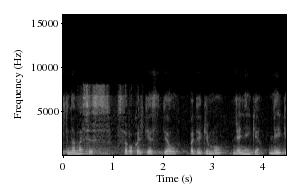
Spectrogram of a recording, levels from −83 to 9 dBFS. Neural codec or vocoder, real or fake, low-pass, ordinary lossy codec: codec, 16 kHz, 16 kbps, FunCodec, trained on LibriTTS, 50 frames a second; fake; 7.2 kHz; Opus, 16 kbps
